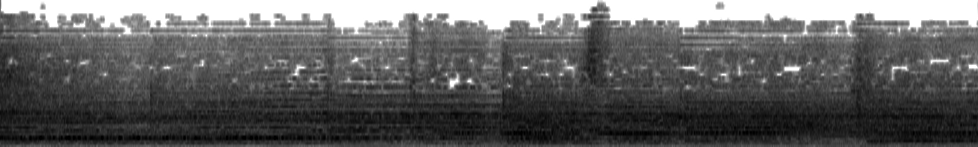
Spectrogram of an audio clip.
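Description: Choir singing with instrumental accompaniment, in long held notes.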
